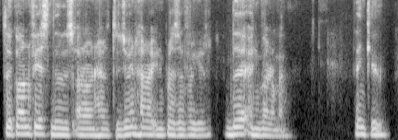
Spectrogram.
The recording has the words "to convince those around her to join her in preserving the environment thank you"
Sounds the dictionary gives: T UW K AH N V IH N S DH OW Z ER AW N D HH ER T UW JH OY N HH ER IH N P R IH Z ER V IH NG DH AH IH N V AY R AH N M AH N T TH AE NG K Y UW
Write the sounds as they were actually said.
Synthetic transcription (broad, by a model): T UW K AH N F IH S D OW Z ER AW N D HH ER T UW JH OY N HH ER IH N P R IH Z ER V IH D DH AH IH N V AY R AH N M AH N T T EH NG K Y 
